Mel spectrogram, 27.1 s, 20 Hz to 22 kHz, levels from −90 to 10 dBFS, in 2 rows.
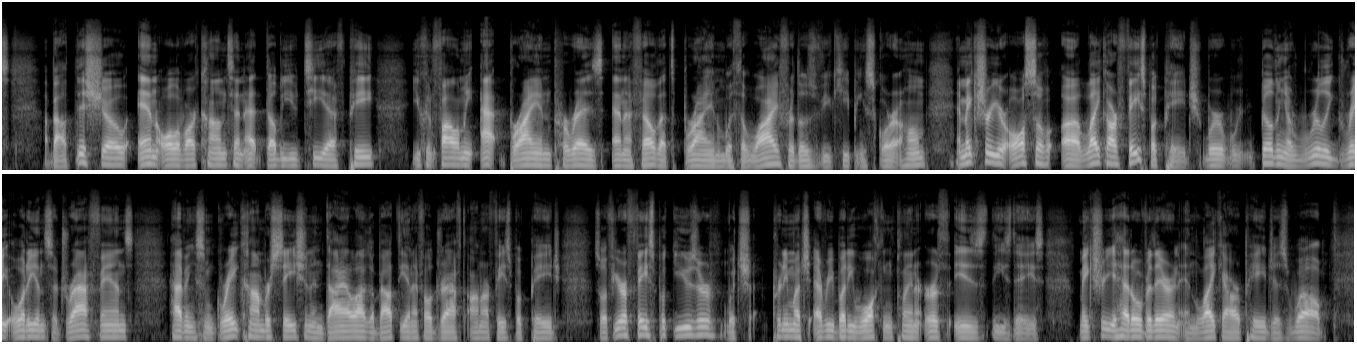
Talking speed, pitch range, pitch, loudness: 210 wpm, 100-115 Hz, 105 Hz, -23 LUFS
